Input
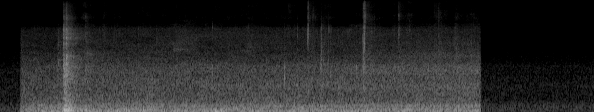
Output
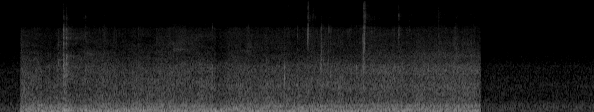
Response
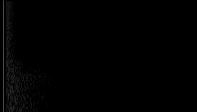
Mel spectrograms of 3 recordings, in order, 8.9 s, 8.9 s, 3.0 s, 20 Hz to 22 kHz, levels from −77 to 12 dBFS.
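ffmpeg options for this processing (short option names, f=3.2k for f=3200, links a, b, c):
-af "acompressor=threshold=-32dB:ratio=4"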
